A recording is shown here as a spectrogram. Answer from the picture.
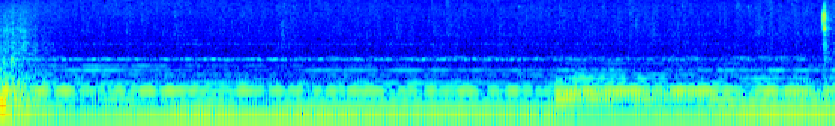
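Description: Soft, steady rain falls without pause beneath a sustained, low musical drone. The hush stays even throughout, with no voices.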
